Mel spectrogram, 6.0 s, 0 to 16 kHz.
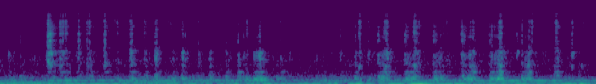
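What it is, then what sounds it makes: Scratch art paper being scratched. A pointed wooden stylus scratches across a flat black-coated scratch art card, about A4 in size, lying on a table and held by one hand, revealing the rainbow layer beneath. A rapid series of short, dry rasping strokes sounds over a low, steady hum.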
